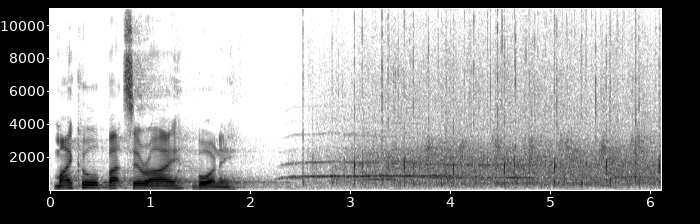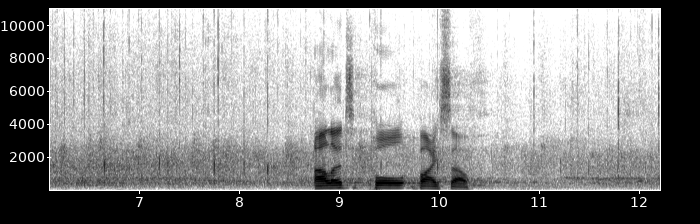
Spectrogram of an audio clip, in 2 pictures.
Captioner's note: applause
